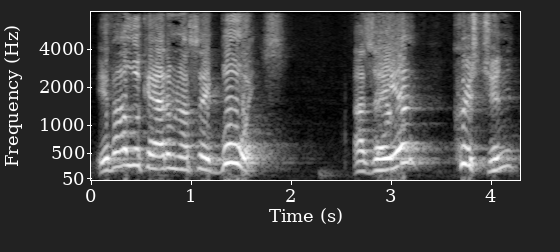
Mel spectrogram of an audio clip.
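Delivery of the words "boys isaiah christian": firm, raised fatherly call; stern summons. Shown as a demonstration. Father summons his sons by name, stern call. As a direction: call the boys to attention. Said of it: "There's a difference there".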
